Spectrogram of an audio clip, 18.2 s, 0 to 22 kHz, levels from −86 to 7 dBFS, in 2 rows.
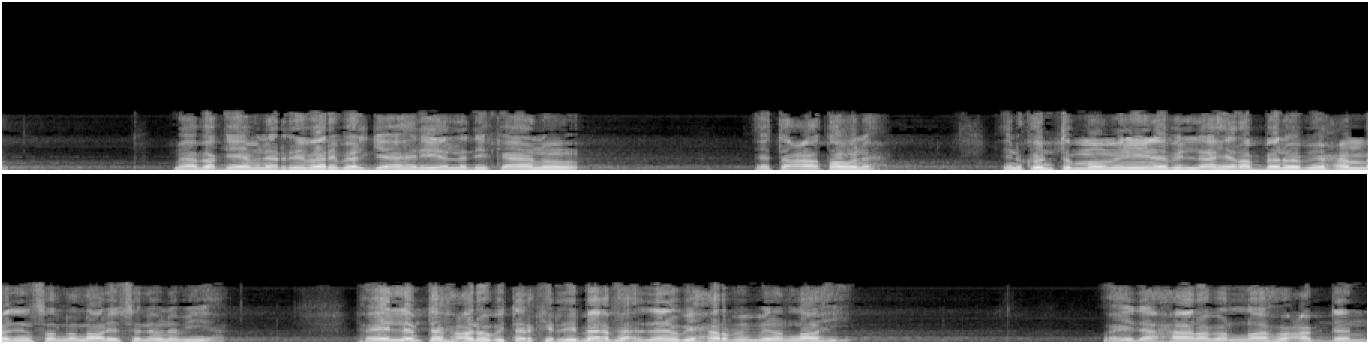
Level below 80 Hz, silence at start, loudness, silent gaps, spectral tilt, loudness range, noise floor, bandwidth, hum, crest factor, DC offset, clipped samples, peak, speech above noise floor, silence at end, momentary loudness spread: -46 dBFS; 0 s; -11 LUFS; none; -5.5 dB/octave; 6 LU; -49 dBFS; 8 kHz; none; 12 dB; under 0.1%; 0.3%; 0 dBFS; 39 dB; 0 s; 8 LU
